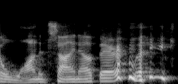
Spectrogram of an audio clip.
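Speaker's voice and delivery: ordinary talk, nothing marked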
